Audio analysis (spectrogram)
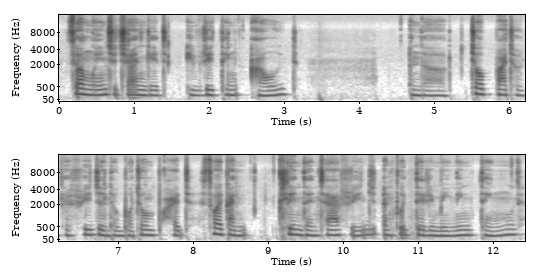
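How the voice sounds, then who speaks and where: A woman vlogger, croaky from just waking up, talking in a soft half-whisper with lots of "like" fillers in a casual voice-over from her home kitchen. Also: lowish voice, flat delivery, a little slow. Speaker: lifestyle vlogger.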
